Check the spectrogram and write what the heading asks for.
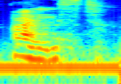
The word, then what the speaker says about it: Ice(d): And it's pronounced iced. I don't know why they have the D in parentheses. It doesn't explain that.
